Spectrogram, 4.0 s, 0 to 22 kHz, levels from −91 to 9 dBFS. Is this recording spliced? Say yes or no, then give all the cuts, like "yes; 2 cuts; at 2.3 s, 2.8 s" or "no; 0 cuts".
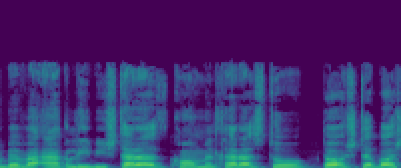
yes; 1 cut; at 1.7 s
